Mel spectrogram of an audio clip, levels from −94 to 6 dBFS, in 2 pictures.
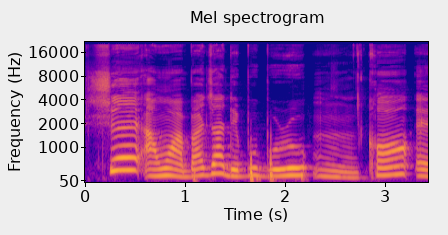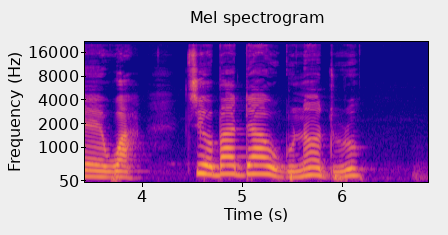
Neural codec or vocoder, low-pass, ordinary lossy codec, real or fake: none; none; none; real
